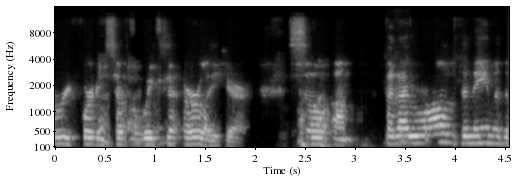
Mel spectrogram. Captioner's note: laughs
